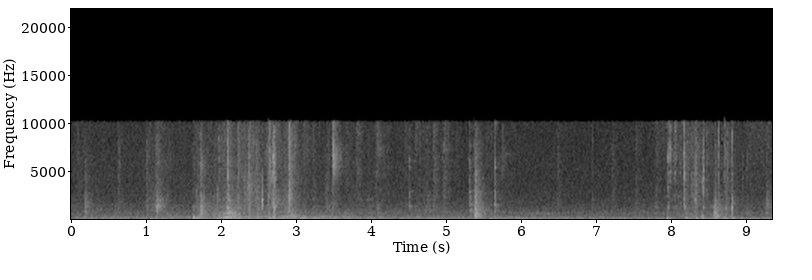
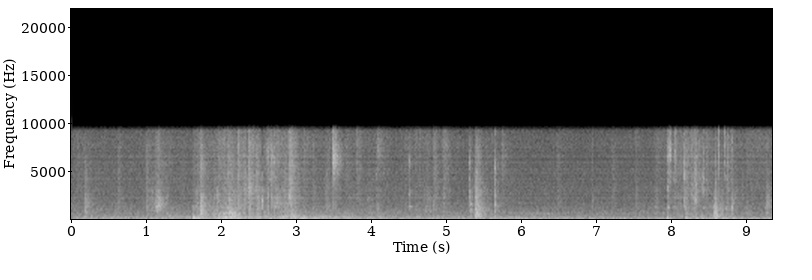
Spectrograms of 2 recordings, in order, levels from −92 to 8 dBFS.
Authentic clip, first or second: first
